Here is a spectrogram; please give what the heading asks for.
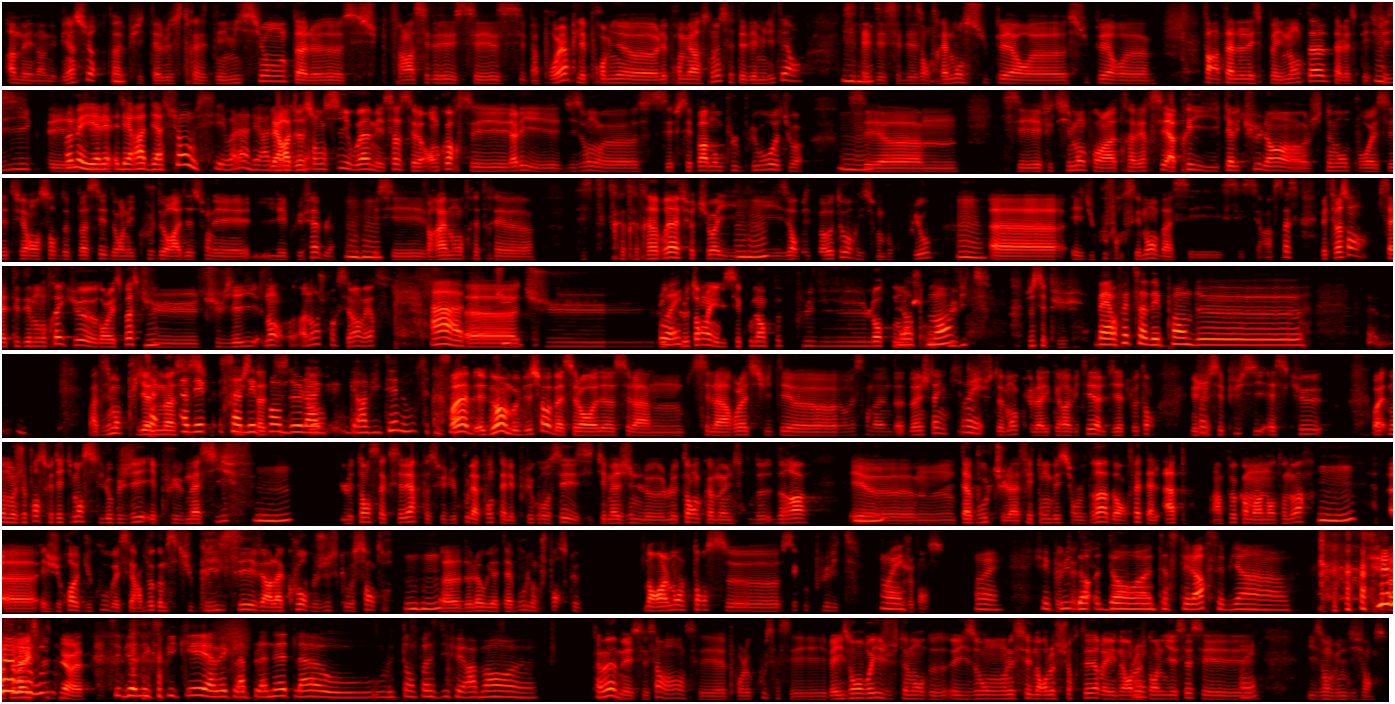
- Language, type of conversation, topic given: French, unstructured, Comment les influenceurs peuvent-ils sensibiliser leur audience aux enjeux environnementaux ?
- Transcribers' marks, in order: other noise; tapping; other background noise; drawn out: "tu"; drawn out: "de"; stressed: "glissais"; laugh; chuckle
